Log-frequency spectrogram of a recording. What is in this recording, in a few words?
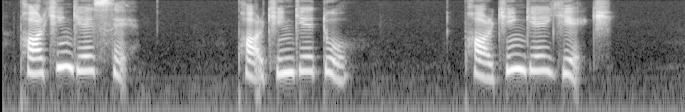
sound of announcing the elevator floors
